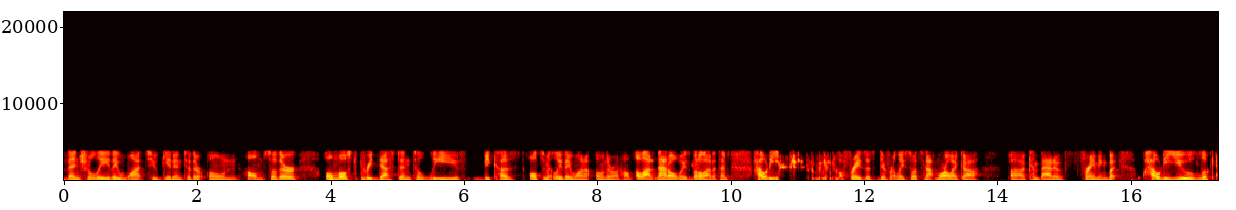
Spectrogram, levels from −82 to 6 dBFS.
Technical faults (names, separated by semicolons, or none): codec payload misread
